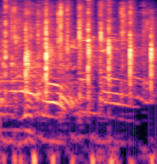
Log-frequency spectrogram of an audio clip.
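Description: A church youth retreat audience claps for one another in quick, rhythmic bursts, mixed with voices talking over the clapping.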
